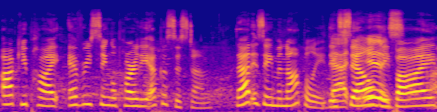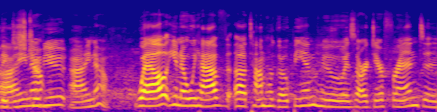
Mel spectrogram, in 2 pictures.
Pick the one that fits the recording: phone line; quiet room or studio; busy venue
busy venue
